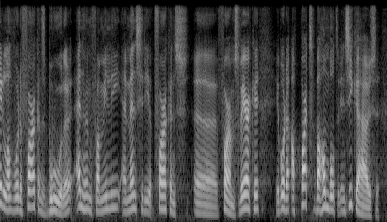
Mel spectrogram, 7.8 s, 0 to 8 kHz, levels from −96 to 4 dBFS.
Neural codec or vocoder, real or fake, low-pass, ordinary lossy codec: codec, 16 kHz in and 24 kHz out, 0.9 kbps, LongCat-Audio-Codec, fine tuned four codebook decoder; fake; 7.2 kHz; none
